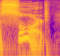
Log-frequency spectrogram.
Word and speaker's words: sword: 一个呢是僧人用的这个铲子，用的是 spade, S-P-A-D-E. 另外看一下这个剑啊，它的发音是 sword, sword. 虽然它的拼写呢是 S-W-O-R-D, 但是同学们要记住了，这个 W 是不发音的 ,sword,sword, 以及呢三节棍 ,three section, 啊三个部分的这个 staff,three section staff,S-T-A-F-F, 以及呢 chain whip,chain 表示链子的鞭，链子的鞭呢翻译成中文叫九节鞭啊。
